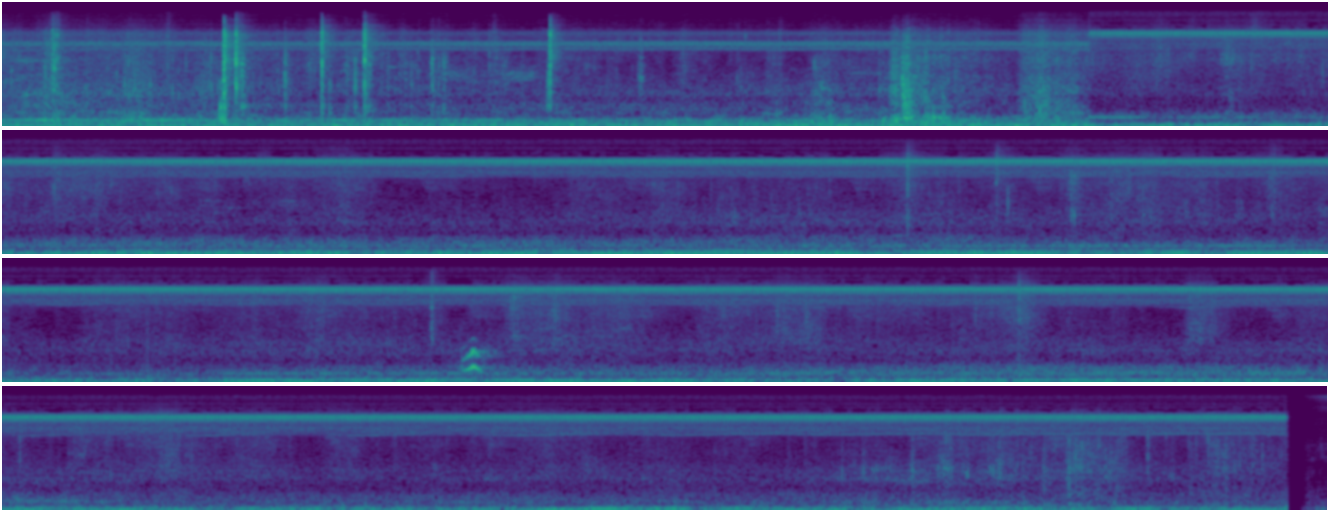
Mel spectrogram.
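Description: Forest insects shrilling in a steady, high-pitched drone; about five seconds in it switches abruptly to a higher pitch and carries on unbroken. A few sharp clicks in the first few seconds.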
